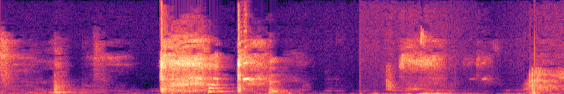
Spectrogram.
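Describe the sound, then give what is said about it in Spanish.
Coughing from a person, a series of harsh, raspy bursts separated by short pauses, fairly loud and with no speech around them. “Ese tipo de toses, cuando una entidad te está extrayéndote la energía”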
